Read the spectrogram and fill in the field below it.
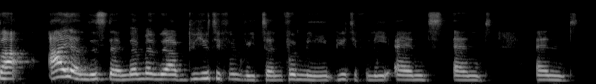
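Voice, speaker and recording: A woman speaks with a non-native accent and a fairly high pitch. Her intonation stays fairly even. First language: not English. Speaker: podcast co-host. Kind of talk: casual conversation.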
